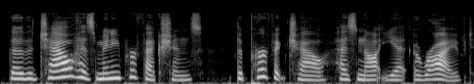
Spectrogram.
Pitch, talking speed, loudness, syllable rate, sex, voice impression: 245 Hz, 165 wpm, -18 LUFS, 4.7 syllables/s, female, feminine, slightly adult-like, clear, slightly cute, slightly refreshing, friendly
